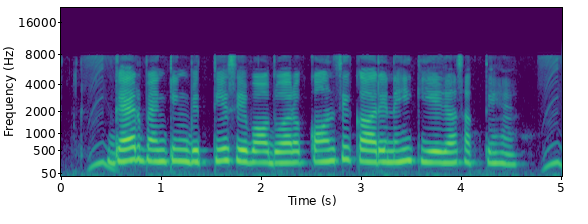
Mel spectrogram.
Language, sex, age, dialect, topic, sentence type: Hindi, female, 18-24, Marwari Dhudhari, banking, question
